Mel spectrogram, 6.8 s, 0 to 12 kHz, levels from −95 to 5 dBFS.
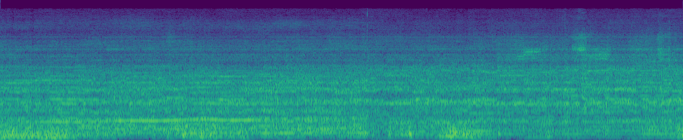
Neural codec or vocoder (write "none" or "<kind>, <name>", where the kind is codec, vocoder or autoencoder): codec, SNAC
